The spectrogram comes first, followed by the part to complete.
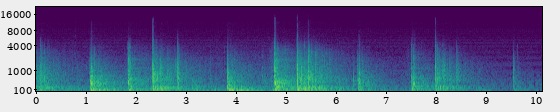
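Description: A squash ball struck by a racket and rebounding off the court's walls and wooden floor. About a dozen sharp, echoing smacks come at uneven intervals of about half a second to a second, fading towards the end, as the player hits alternate forehand and backhand boasts off the side wall.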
